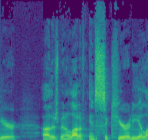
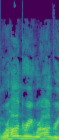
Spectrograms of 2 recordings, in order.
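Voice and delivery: much higher, louder mock child whine; whiny kids; 11 semitones higher, 6 dB louder than usual. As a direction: play the hungry kids nagging. Kids saying at breakfast time.

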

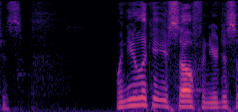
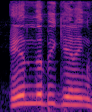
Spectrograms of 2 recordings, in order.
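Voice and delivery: "In the beginning" proclaimed louder and higher; emphatic call; 7 semitones higher, 7 dB louder than usual. Shown as a demonstration. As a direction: lift "In the beginning" like a preacher's call. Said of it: "somebody say".

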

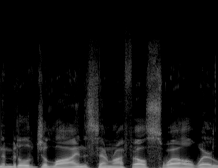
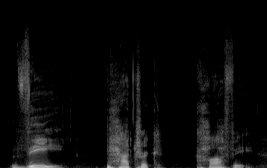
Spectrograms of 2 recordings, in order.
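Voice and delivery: grand announcer intro; 5 semitones lower, 3 dB quieter, slower than usual. Pretend.

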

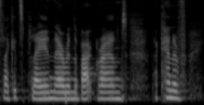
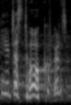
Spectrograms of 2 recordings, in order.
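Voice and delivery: laughing; 7 semitones higher, 9 dB louder than usual. Real, not acted. Laughing while repeating her words.

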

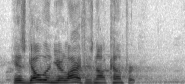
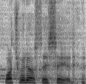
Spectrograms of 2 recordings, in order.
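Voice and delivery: ordinary talk

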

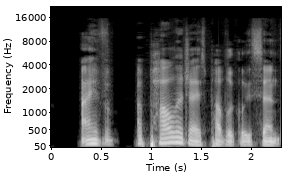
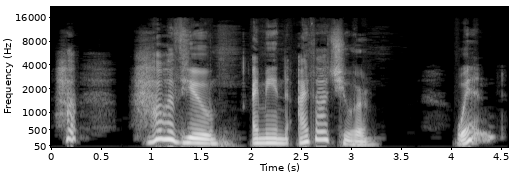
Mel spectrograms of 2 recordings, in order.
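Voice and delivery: stunned stammering; 10 semitones higher than usual. Acted. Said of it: "jaw hanging slack".

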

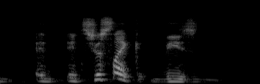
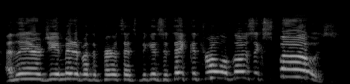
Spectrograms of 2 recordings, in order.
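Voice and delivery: building to a loud dramatic peak; old sci-fi announcer; 4 semitones higher, 4 dB louder than usual. Pretend. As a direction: grow louder like a movie trailer. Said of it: "a fun voice".

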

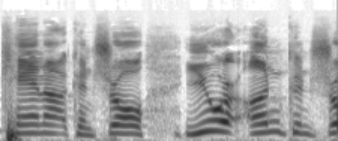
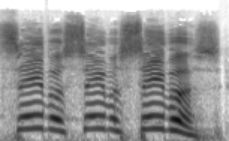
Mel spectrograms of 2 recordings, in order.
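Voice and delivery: high, louder cry of save us; mock crowd yell; 9 semitones higher, 6 dB louder than usual. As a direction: call out as a crowd would. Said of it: "they're yelling out".

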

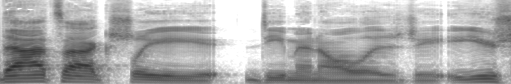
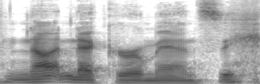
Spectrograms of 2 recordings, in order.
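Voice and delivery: usual speaking voice

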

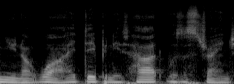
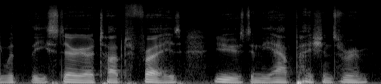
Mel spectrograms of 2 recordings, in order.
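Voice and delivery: usual speaking voice

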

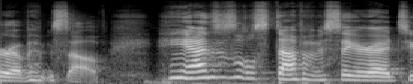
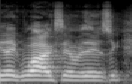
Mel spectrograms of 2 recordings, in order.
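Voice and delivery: plain reading voice

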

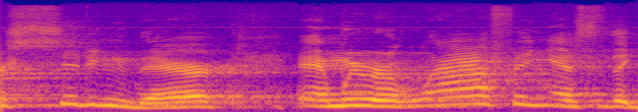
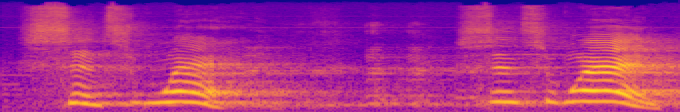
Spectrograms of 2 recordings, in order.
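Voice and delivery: put-on higher confused child's yell, building louder; 9 semitones higher, 4 dB louder, much slower than usual. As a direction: yell it back at big brother in disbelief. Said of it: "in confusion, yelled back".

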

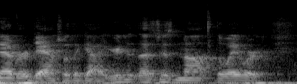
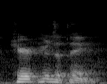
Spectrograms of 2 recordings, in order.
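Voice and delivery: normal talking voice

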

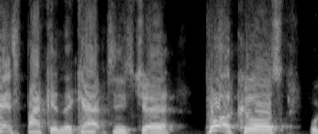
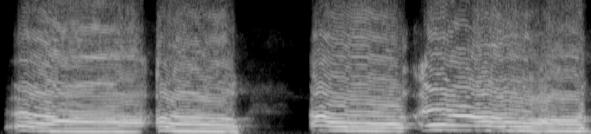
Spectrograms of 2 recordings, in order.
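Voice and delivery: rising, louder pained oh's; pained groan; 7 semitones higher, 5 dB louder, much slower than usual. Retold or imitated. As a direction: groan as if it still hurts. Recalling the ear slug scene.

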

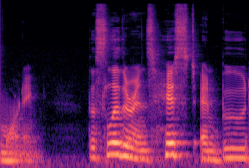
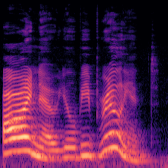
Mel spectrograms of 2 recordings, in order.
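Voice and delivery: high, loud encouraging call; bright raised-pitch cheer; 5 semitones higher, 8 dB louder than usual. A narrator's reading. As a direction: gush encouragement across the table. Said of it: "called Lavender".

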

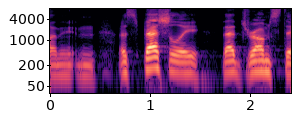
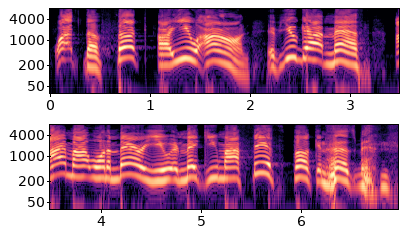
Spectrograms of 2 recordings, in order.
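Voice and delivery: high, loud, brash cussing; Joe Exotic; 14 semitones higher, 11 dB louder than usual. Acted. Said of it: "So this is Joe Exotic".

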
